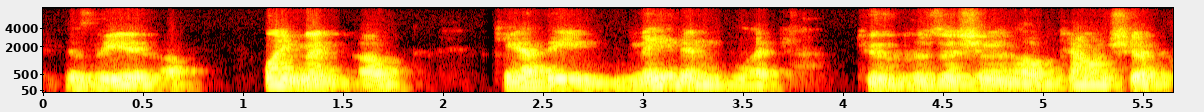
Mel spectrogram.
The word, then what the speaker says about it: Maidenwick: It's Maiden Blick is how it's pronounced.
